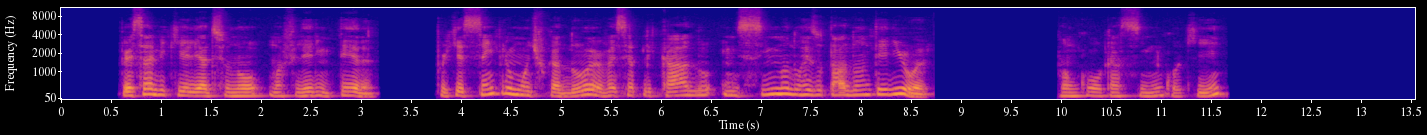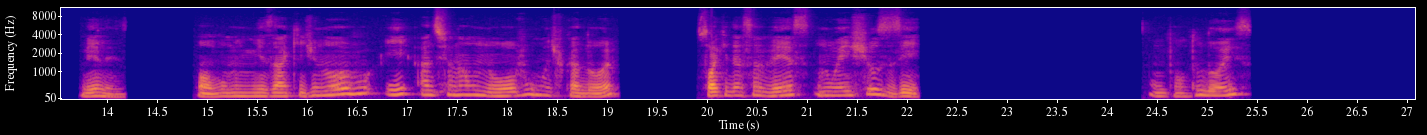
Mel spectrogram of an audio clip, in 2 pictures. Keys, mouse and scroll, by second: 1.7 middle click, 11.8 click, 12.2 click, 12.9 click, 13.3-13.7 scroll down 3, 13.8 shift+middle click, 14.3 middle click, 17.0 click, 17.9 click, 21.5 click, 23.6 click.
